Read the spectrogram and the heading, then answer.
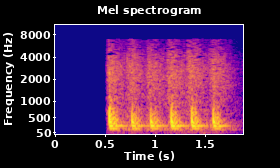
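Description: Five quick, evenly spaced knocks on a door at 7:30 in the morning, firm and resonant, over a faint low hum. No voices, and silence comes before the first knock.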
